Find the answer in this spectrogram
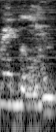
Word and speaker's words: Mabon: Okay, so Mabon is pronounced Mabon or Mabon or Maboon, Mabon. I call it Mabon, but it's just like Hecate and Hecate. It's just pronounced differently, right?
